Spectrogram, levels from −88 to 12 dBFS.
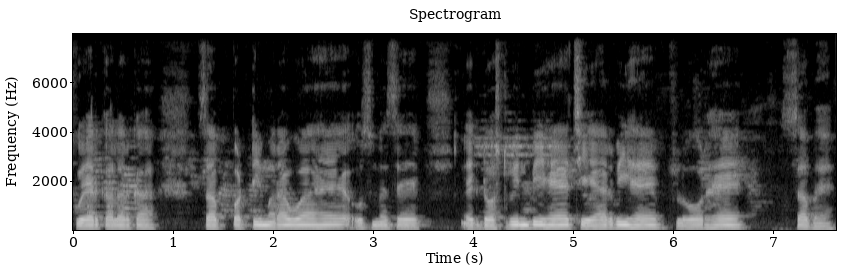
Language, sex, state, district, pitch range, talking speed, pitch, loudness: Hindi, male, Odisha, Sambalpur, 110-120 Hz, 165 wpm, 115 Hz, -16 LUFS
